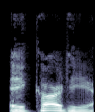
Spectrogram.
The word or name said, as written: acardia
